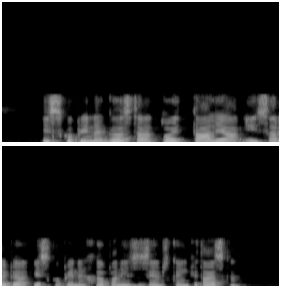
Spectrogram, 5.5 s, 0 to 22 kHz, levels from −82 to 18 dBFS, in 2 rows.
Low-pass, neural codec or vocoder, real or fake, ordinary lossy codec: 7.2 kHz; codec, 16 kHz, 6 kbps, DAC; fake; none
